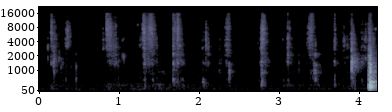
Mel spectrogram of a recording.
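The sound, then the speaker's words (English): Cards being shuffled and then drawn for an astrology card reading: many quick, papery riffling bursts in an uneven rhythm, with a louder slap of cards at the very end. “So let me go ahead and get the cards drawn for you”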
